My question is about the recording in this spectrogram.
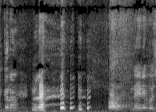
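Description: A man laughing in short, high-pitched laughs without words, followed near the end by a brief louder noise as a different scene begins.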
